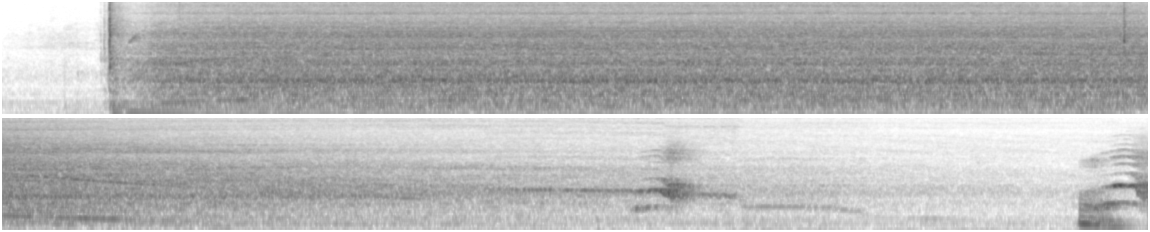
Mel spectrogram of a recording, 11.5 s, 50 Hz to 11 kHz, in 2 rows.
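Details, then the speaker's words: Toshiba VCP-700S bagless vacuum cleaner, possibly 1980s/90s, first test: motor starts at once to a steady, even rushing whine, holds about five seconds, then spins down cleanly; working fine. "in working yes it's working fine"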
